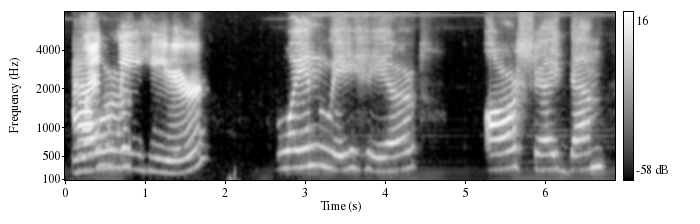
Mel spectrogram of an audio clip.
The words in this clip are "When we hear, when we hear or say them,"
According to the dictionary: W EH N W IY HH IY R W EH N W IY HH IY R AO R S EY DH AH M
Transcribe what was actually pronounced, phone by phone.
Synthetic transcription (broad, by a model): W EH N W IY HH IY R W EH N W IY HH IY R AO R SH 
